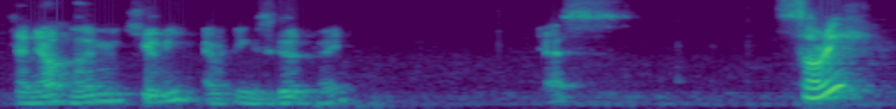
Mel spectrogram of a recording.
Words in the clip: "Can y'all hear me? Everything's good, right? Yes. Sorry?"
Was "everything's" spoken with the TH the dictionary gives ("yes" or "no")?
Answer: no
